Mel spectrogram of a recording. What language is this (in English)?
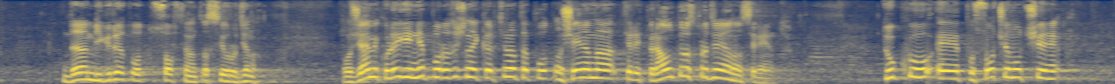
Bulgarian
